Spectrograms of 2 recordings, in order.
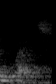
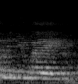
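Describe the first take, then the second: First: "minuet" said the English way, ending in a clear -et; "minuet" all'inglese, con la t finale ben pronunciata; English pronunciation. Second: "minuet" said the French way, mi-nu-AY with no final t; "minuet" alla francese, finale -ay senza la t; French pronunciation. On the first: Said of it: "We dance the minuet". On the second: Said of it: "It is not the minuet". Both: Shown as a demonstration.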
